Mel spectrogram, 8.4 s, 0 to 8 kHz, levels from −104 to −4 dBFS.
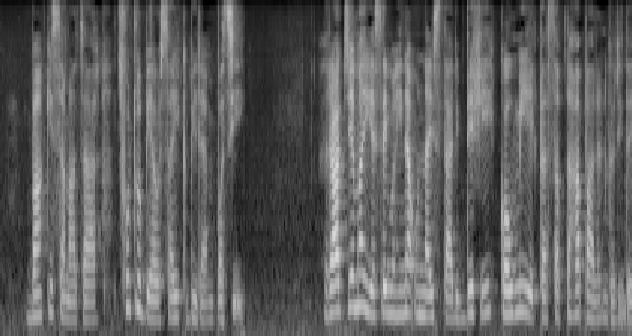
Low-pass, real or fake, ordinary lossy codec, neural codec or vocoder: none; fake; none; codec, 16 kHz, 2 kbps, X-Codec, WavLM features, trained on Multilingual LibriSpeech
